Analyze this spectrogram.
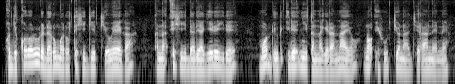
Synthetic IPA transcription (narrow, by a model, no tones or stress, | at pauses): ɔd͡ʒekɔɾwɔɾoɾɛdaɾomwɛɾotehiɡetjɔwɛɣa | kanaʔehiːdaɾeaɣeɾeiɾɛ | mɔduɾiɾeaɲitanaɣeɾanajɔnɔʔehutijɔnad͡ʒeɾanɛnɛ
